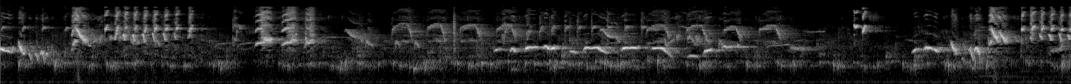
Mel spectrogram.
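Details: White-rumped shama song for training the fighting mentality of contest birds: bursts of fast rattling trills alternating with a chain of repeated slurred whistles, rich and loud throughout.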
